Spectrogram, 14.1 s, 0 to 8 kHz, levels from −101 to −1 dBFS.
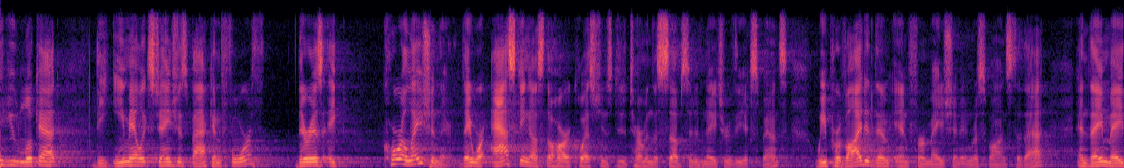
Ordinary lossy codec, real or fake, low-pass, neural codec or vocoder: Opus, 64 kbps; real; 7.2 kHz; none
